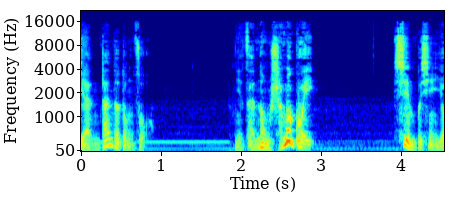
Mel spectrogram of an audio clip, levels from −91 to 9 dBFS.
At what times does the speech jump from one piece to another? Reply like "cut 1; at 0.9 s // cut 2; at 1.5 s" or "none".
cut 1; at 1.8 s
